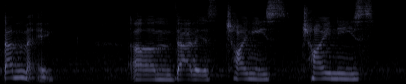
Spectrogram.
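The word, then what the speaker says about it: 耽美: Okay, it's based on a Japanese, first starting in Japan, called danmei. That is Chinese pronunciation of the word.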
